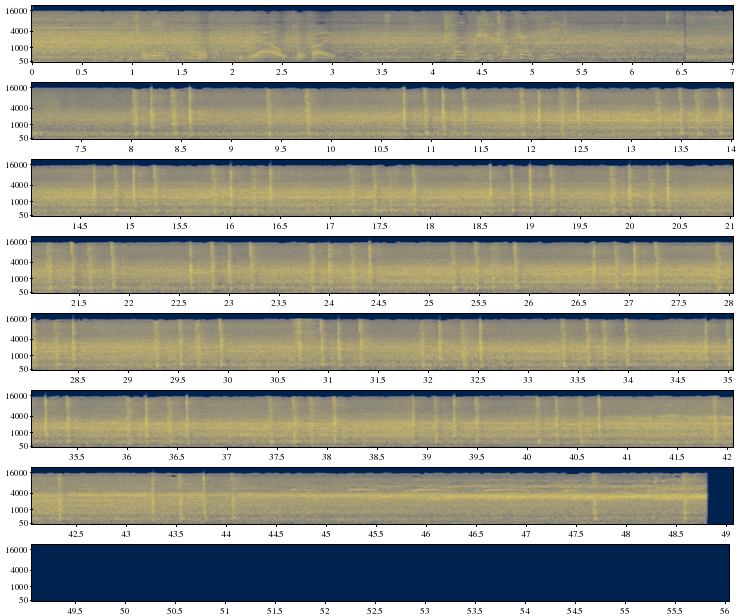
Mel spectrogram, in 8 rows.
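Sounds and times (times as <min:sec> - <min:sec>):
train carriages rumbling: 0:00.0 - 0:48.8
train wheel clicks: 0:08.0 - 0:09.9, 0:10.7 - 0:12.6, 0:13.2 - 0:14.0, 0:14.6 - 0:16.6, 0:18.6 - 0:20.5, 0:26.6 - 0:28.6, 0:29.2 - 0:32.7, 0:33.3 - 0:36.8.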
